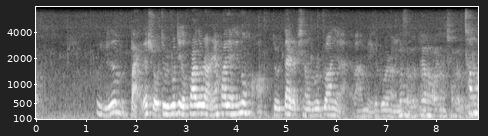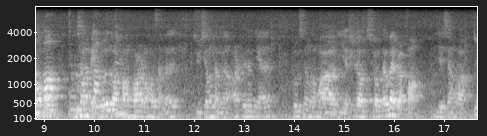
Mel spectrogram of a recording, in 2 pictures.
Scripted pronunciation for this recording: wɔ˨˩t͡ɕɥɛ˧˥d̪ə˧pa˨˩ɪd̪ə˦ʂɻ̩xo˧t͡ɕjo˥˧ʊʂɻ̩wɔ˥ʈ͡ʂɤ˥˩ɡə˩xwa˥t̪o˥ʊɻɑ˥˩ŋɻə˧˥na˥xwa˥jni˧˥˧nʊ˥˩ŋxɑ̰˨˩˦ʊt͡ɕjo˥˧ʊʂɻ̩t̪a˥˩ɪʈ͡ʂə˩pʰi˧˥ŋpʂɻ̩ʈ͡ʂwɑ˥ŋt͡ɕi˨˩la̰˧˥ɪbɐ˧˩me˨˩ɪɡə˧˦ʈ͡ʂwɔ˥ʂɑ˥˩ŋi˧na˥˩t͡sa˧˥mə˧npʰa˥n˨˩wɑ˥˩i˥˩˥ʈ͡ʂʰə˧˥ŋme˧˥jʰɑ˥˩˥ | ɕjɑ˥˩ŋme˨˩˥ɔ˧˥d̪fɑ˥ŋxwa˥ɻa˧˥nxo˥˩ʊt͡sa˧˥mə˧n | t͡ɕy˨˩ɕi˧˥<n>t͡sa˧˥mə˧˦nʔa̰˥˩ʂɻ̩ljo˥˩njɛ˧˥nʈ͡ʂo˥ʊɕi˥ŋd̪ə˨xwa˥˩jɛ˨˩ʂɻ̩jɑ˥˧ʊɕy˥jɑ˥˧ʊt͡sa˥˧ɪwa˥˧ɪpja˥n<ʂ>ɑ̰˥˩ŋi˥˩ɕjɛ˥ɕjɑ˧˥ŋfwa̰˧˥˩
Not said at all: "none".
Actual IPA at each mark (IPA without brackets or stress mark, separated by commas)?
ŋ, f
